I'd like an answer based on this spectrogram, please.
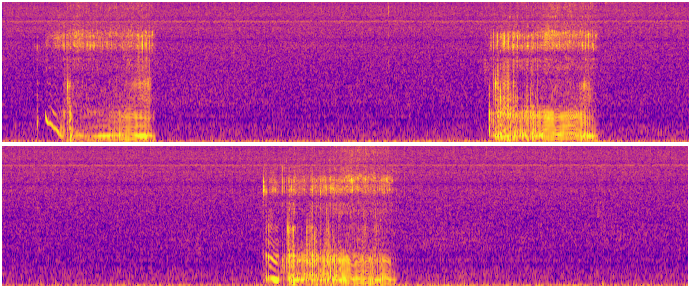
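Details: Pekingese dog asleep, snoring in a steady cycle: three rasping, buzzy snores each lasting over a second, spaced roughly every five to six seconds, with quiet breathing and a low room hum in between.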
